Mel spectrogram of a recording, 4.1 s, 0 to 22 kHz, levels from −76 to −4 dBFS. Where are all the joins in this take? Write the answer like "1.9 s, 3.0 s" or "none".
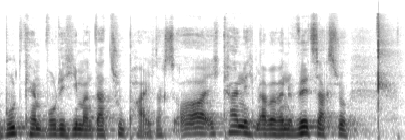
1.6 s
